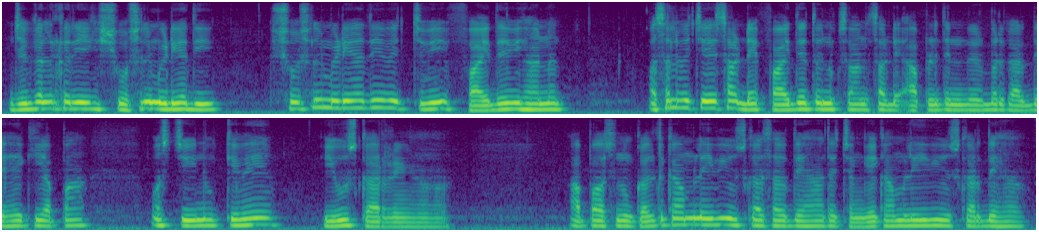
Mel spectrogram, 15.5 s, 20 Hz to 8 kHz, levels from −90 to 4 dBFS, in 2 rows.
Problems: none marked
